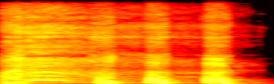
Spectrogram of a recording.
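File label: vox Laugh, Korean; Lucias; kingsraid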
